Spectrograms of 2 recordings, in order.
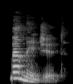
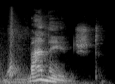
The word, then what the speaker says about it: managed: If you add any extra syllables here, you will completely change the meaning of the verb.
